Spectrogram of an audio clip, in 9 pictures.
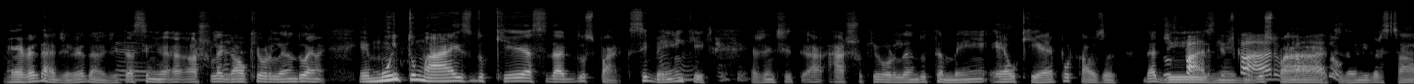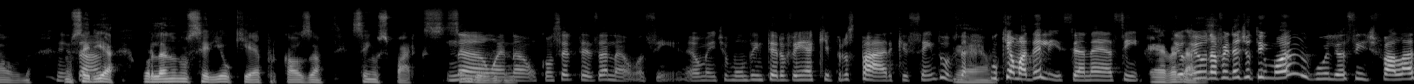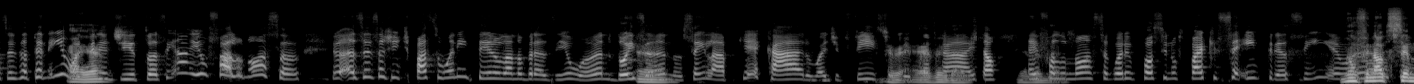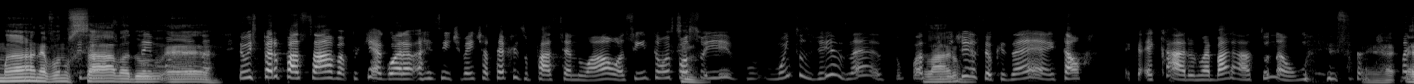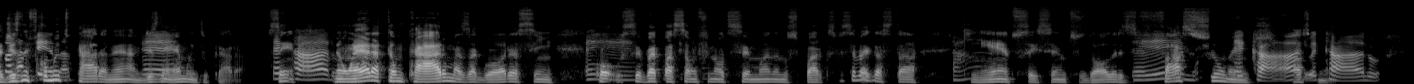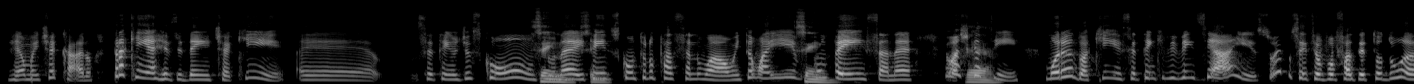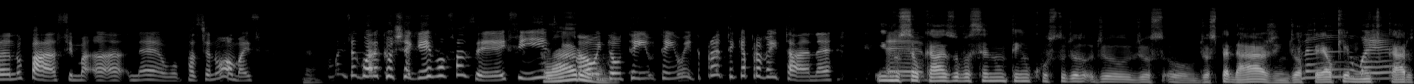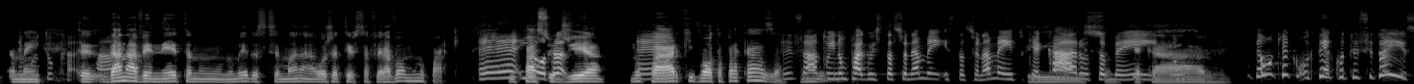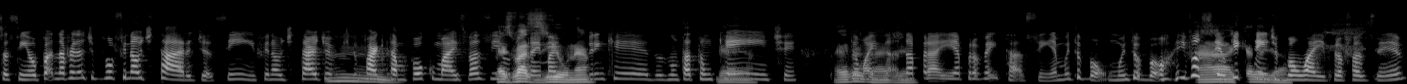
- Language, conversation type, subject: Portuguese, unstructured, O que faz você se orgulhar da sua cidade?
- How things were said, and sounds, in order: tapping; laugh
